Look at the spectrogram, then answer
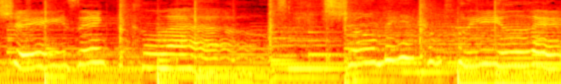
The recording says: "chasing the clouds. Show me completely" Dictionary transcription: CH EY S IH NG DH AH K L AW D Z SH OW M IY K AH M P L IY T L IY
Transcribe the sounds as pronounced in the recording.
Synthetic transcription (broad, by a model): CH EY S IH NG DH AH K L AW D Z SH OW M IY K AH M P L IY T L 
